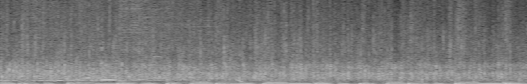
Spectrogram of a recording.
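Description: applause sound effect

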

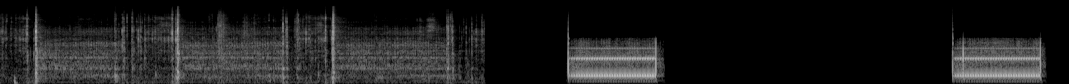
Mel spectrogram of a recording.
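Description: telephone call ringing tone

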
